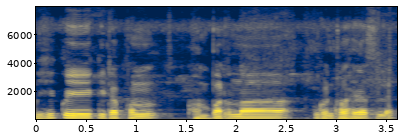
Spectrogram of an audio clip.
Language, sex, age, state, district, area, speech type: Assamese, male, 45-60, Assam, Dibrugarh, rural, spontaneous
